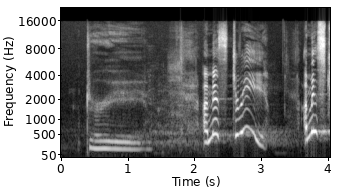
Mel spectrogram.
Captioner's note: laughter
